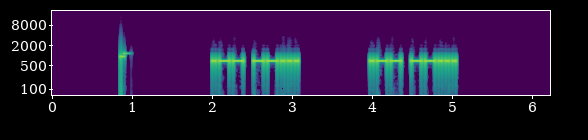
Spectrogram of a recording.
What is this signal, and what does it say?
Morse code, heard as a keyed tone, about 28 wpm, 700 Hz. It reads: W7 W7
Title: USA Call Sign Prefixes - Repeated 2x - 28wpm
